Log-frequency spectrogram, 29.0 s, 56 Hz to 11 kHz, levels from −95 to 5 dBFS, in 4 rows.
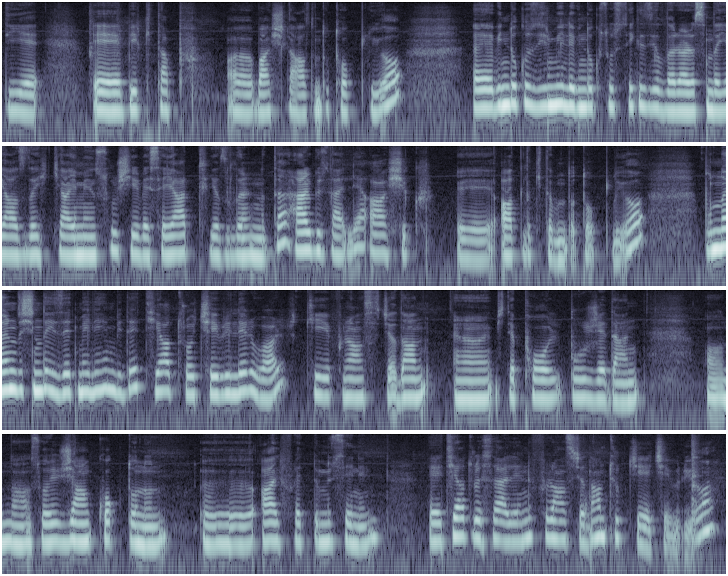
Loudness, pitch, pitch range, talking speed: -20 LUFS, 190 Hz, 180-215 Hz, 105 wpm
